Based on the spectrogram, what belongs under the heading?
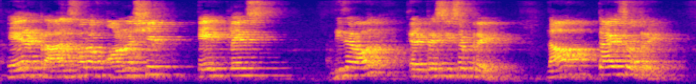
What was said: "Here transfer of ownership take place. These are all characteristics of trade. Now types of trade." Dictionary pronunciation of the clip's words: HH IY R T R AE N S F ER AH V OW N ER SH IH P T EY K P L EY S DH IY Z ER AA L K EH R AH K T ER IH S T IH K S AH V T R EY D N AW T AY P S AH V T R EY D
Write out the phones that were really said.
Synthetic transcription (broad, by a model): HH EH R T R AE N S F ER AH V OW N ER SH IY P T EY K P L EY S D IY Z ER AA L K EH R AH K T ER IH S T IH S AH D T R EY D N AW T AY S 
